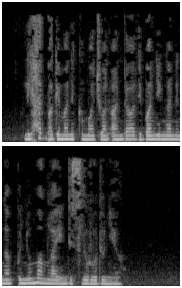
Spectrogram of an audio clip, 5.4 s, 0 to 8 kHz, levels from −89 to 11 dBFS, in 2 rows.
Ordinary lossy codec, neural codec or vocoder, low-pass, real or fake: MP3, 32 kbps; none; 7.2 kHz; real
